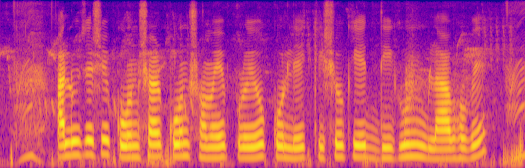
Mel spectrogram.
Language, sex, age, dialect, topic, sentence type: Bengali, female, 18-24, Rajbangshi, agriculture, question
